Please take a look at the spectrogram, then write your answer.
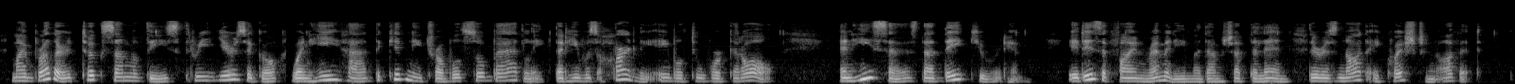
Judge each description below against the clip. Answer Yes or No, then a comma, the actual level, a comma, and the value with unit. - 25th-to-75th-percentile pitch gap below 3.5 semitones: No, average, 4.4 semitones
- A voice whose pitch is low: No, medium, 155 Hz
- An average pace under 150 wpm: No, average, 185 wpm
